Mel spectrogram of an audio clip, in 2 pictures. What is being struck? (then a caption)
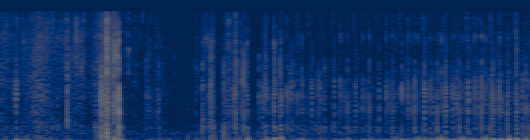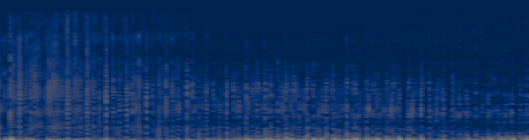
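Padded synthetic leather boxing glove. A black Everlast padded synthetic leather boxing glove is held in both hands while fingertips tap and scratch its curved padded back. The result is a dense stream of soft, low, muffled scratching and irregular light taps with a faint crinkly texture, opening with a brief louder brushing burst near the start.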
